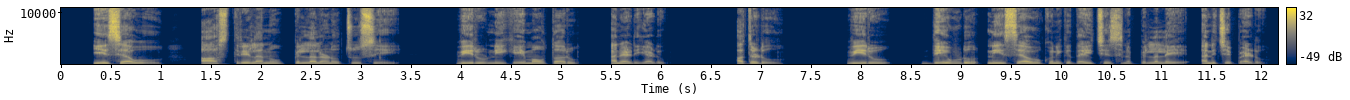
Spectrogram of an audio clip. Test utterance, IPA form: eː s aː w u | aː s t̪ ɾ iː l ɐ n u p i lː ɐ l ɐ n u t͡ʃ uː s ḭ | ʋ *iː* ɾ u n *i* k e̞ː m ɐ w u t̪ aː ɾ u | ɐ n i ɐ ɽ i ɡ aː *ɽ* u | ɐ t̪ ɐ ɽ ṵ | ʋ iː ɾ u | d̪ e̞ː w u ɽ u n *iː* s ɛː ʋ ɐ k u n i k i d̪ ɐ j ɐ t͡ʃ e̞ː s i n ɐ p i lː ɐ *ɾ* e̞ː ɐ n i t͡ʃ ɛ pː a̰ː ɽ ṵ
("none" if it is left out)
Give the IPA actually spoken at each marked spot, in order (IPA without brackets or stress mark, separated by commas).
iː, iː, ɽ, iː, l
